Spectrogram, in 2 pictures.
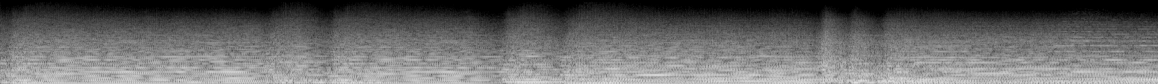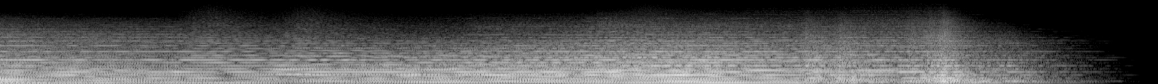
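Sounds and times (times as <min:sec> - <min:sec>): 
brass ensemble playing epic music: 0:00.0 - 0:22.5.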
